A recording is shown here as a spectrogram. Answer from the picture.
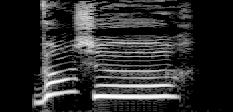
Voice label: bonjour, voix; fr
